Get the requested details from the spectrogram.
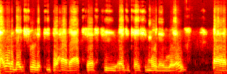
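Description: Over noticeable background noise, a man with an American accent talks at a fairly quick pace, his fairly low voice held to a fairly even intonation. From southern Arkansas, US South. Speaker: Senate candidate. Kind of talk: interview.

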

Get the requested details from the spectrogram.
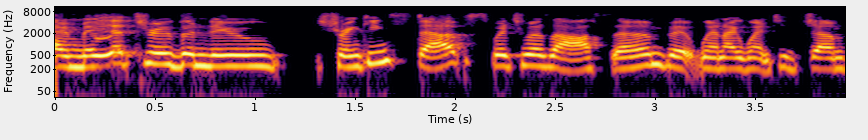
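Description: Her pitch is fairly high and her intonation lively as this woman talks at a moderate pace. She has a plain, everyday voice. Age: 40s. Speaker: stay-at-home mom and ninja competitor. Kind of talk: casual interview.

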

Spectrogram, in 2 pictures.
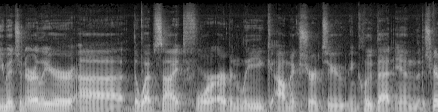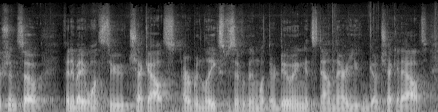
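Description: A man speaks at a fairly quick pace with hardly any pauses, in an ordinary speaking voice. His pitch is fairly low, and his intonation stays fairly even. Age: 20s. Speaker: podcast host. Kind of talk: interview.

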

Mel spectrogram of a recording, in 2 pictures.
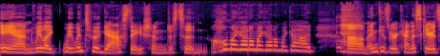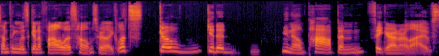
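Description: A woman with a US Midwestern accent speaks at a fairly quick pace in a fairly high pitch. Her intonation is lively, and the sound is dry and close with no echo. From Kansas City, Missouri, US Midwest. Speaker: true crime and paranormal podcaster. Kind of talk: casual interview chat.

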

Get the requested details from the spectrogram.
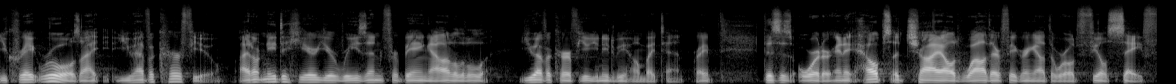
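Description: On a very clean recording with a silent background, a man talks at a fairly quick pace in a very deep, low pitch. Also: ordinary pitch variation. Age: 30s. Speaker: author. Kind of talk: casual chat.

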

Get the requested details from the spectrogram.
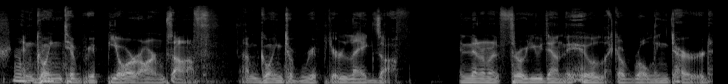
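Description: Putting on a character voice, a man speaks in a raspy, very deep, low register at a moderate pace, his intonation monotone and flat. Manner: threatening.

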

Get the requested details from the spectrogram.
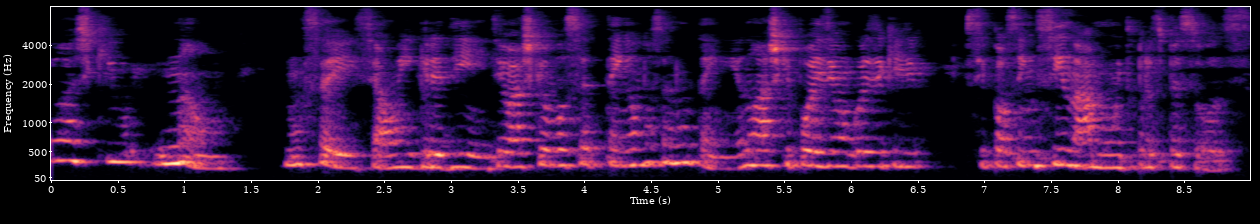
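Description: With a Rio Grande do Norte accent, a woman talks at a moderate pace in a high pitch with ordinary pitch variation, and audible room echo surrounds her. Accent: Brazilian northeastern (potiguar). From Brazil, Natal (Rio Grande do Norte). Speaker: poet. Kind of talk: casual interview.

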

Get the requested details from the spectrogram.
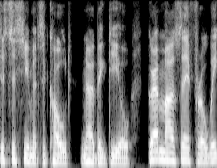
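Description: Recorded very cleanly with a silent background and a dry, close sound with no echo, a man with an Australian accent speaks at medium pitch and a moderate pace with fairly even intonation. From Western Australia. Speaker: podcast host and vaccine advocate. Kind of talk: interview.

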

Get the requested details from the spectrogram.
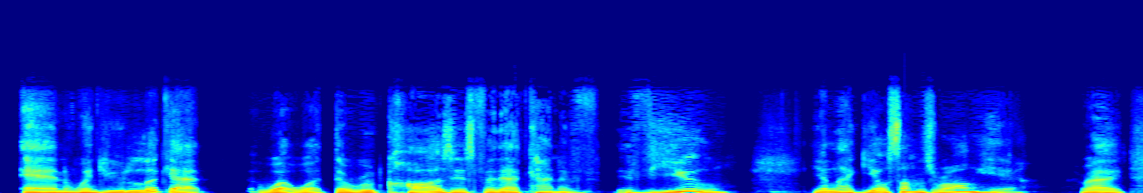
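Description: With a dark, mellow tone and some breathiness, a man talks very slowly with lively intonation in a dry, close sound with no echo. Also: fairly high pitch for a man. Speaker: marriage and family therapist. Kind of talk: casual interview chat.

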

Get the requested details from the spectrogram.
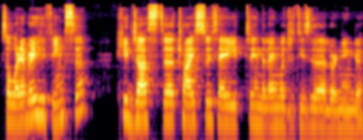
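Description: A woman with a fairly low pitch and ordinary pitch variation talks at a fairly slow pace, with big swings in loudness. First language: Italian. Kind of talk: casual chat. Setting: video call. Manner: halting.

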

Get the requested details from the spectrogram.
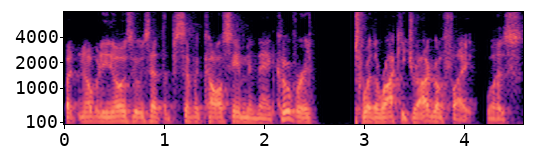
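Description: A man talks in a normal speaking voice with an American accent, at medium pitch with ordinary pitch variation and a fairly quick pace. The recording is very clean, with a silent background. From New York. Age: 50s. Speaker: NBA and MMA play-by-play announcer. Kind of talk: casual interview chat.

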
